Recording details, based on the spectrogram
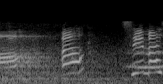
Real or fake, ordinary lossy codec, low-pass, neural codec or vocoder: real; none; none; none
